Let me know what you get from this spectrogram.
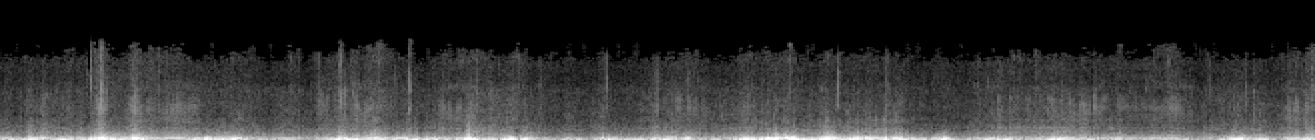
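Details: Many bees buzz steadily together, a low continuous drone with rich overtones. Small crackling ticks are scattered through the hum.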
